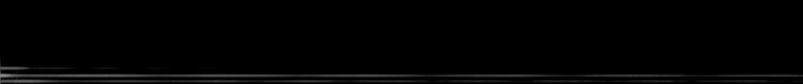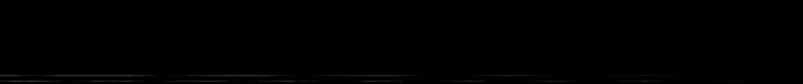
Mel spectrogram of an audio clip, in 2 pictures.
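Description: A singing bowl ringing out after being struck, its low tone wobbling in slow pulses as it fades away over about ten seconds, marking the start of a silent meditation sitting.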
